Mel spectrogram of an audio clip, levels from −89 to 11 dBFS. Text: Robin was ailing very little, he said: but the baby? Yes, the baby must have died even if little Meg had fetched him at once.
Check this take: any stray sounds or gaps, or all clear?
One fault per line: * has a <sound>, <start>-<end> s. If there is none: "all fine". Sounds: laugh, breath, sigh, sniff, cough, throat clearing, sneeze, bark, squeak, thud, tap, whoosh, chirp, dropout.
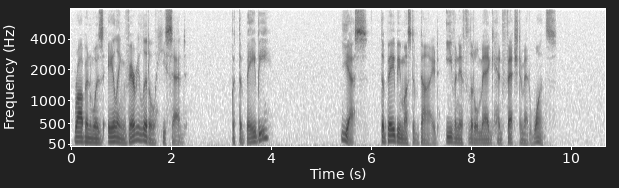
all fine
